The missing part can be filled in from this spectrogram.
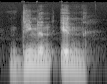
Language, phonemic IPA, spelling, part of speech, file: Dutch, /ˈdinə(n) ˈɪn/, dienen in, verb, Nl-dienen in.ogg
- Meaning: inflection of indienen: 1. plural present indicative 2. plural present subjunctive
